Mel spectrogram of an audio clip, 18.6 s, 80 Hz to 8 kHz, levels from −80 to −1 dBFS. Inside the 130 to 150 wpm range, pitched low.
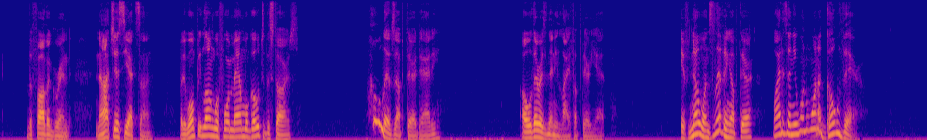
Yes: average, 145 wpm; low, 120 Hz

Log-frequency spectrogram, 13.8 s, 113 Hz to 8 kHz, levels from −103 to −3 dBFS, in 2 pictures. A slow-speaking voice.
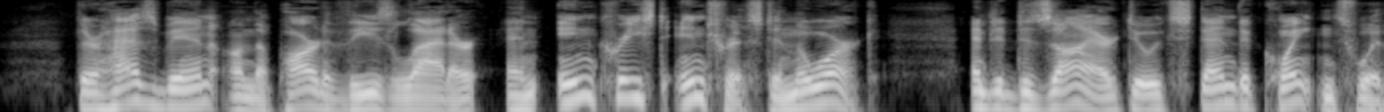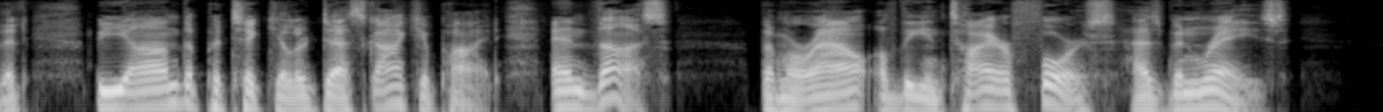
No: average, 170 wpm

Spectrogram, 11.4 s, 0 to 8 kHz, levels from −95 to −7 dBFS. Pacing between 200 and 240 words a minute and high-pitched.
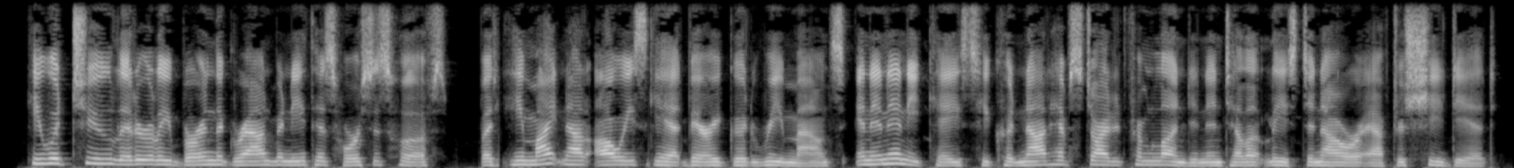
No: fast, 205 wpm; medium, 165 Hz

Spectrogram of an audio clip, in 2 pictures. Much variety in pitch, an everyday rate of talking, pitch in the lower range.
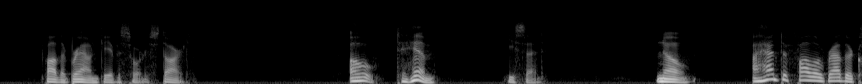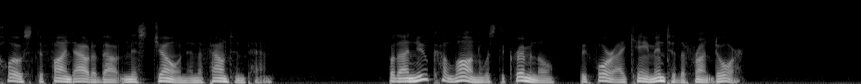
Yes: wide, 6.8 semitones; average, 150 wpm; low, 125 Hz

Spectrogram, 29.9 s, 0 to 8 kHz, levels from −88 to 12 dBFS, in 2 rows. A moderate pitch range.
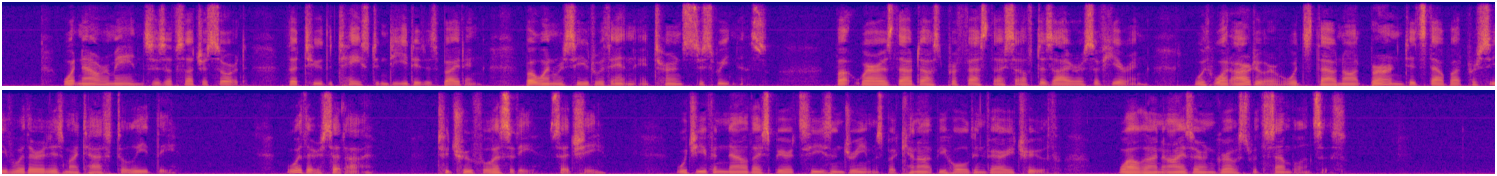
No: narrow, 1.7 semitones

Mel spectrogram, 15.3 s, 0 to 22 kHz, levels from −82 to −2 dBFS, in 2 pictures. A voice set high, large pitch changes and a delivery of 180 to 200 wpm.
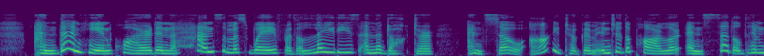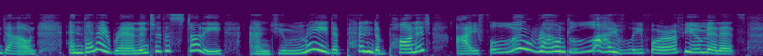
Yes: high, 235 Hz; wide, 7.2 semitones; average, 185 wpm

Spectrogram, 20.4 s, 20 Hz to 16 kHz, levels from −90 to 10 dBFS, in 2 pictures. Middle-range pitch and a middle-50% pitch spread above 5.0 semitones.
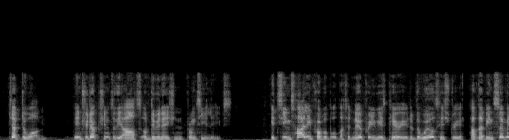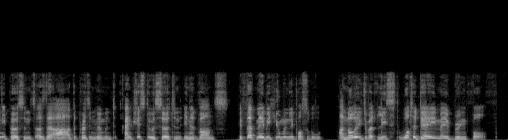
Yes: medium, 170 Hz; wide, 5.5 semitones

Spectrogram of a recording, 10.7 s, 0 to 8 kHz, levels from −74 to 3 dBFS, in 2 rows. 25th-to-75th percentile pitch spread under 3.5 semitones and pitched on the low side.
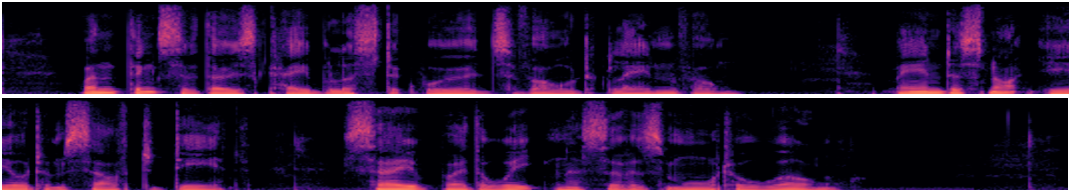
Yes: average, 2.9 semitones; low, 100 Hz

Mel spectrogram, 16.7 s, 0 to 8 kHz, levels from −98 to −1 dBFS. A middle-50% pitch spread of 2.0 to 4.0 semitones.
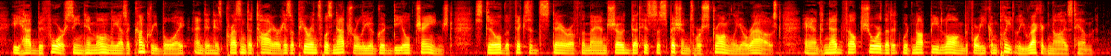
Yes: average, 3.5 semitones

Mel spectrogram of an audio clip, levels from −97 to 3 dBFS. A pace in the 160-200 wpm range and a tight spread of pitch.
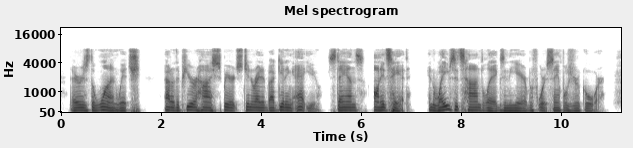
Yes: average, 175 wpm; narrow, 2.0 semitones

